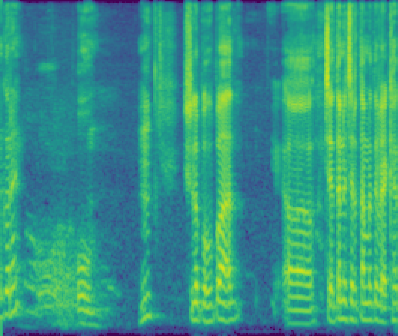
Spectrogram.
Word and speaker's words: ওম: আবার অনেক সময় বলার সময় না অনেকেরা নমো ইয়োম।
